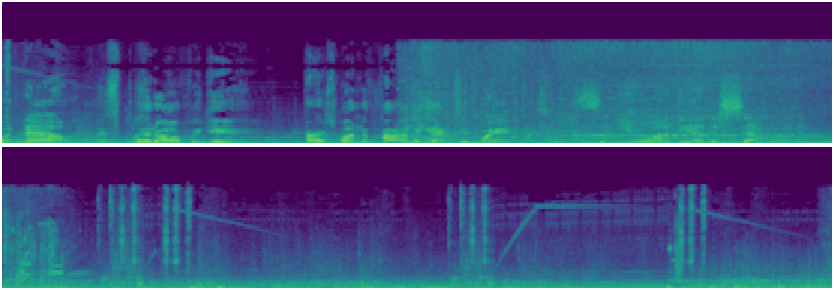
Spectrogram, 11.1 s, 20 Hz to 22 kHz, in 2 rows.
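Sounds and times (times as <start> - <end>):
film soundtrack music: 0.0 - 11.0.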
